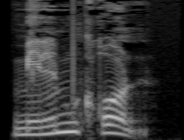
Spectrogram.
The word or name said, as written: mellemgrund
